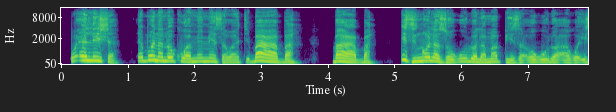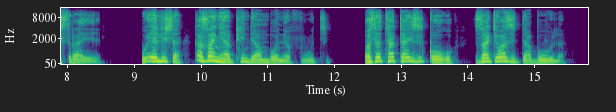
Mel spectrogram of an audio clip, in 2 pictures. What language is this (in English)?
North Ndebele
